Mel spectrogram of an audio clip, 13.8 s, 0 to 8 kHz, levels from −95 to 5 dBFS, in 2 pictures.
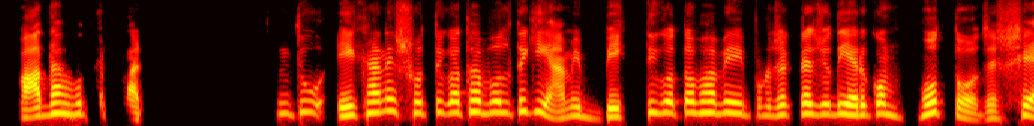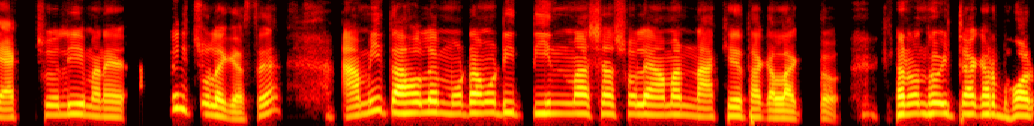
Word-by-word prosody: বাধা 165 +9 +4
হতে 205 - -10
পা - - -1 0.9
কিন্তু 210 +2 -11 0.3
এখানে 220 +8 0
সত্যি 220 +2 -6
কথা 235 +2 +1
বলতে 225 +2 -2
কি 225 - -3
আমি 165 - -5 0.2
ব্যক্তিগতভাবে 220 +7 -1
এই 205 - -6
project 175 +2 -6
টায় 200 -2 +2
যদি 195 +1 -3
এরকম 185 +2 0 0.2
হতো 215 +1 +1
যে 125 - -6
সে 180 - -1
actually 185 +6 -5
মানে 150 -1 0 0.4
মি 300 - +1
চলে 175 -4 +4
গেছে, 115 - -2 0.6
আমি 220 +8 0
তাহলে 215 +1 +7
মোটামুটি 215 +1 +3 0.2
৩ 210 0 0
মাস 205 -2 +5
আসলে 195 +1 +2
আমার 190 0 +2
না - - +4
খেয়ে 165 -2 0
থাকা 135 -2 +1
লাগতো। 120 -4 -3 0.4
কারণ 195 +2 +5
ওই 205 - +4
টাকার 195 -1 +5
ভর 170 0 +6
200 Hz, 170 wpm, -23 LUFS, 175-215 Hz, 0.9 s, তাহলে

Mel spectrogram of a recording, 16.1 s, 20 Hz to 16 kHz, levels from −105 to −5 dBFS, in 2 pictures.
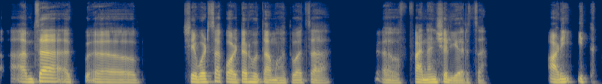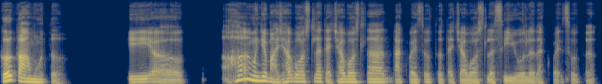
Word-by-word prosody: आमचा 130 +4 +5 0.2
अ, 115 -2 -3 0.7
शेवटचा 125 +3 +3
क्वार्टर 125 -2 +2
होता 120 -3 +1
महत्वाचा 105 +1 -3 0.9
अ, 100 -3 -5 0.2
फायनान्शिअल 115 0 +3
इयरचा 95 -2 -4 0.9
आणि 120 +2 +3
इतकं 140 +6 +4
काम 135 -5 +6
होतं. 100 -8 -5 0.9
की 120 +1 0
अ - - -1 0.9
हां, 215 +6 +1
म्हणजे 180 -3 +5
माझ्या 135 -2 -1
बॉसला 145 0 -2
त्याच्या 125 - -2
बॉसला 125 0 -1 0.2
दाखवायचं 105 +1 -5
होतं, 110 0 -8
त्याच्या 105 0 -5
बॉसला 105 0 -4
CEO 100 -1 -3
ला 105 - -4
दाखवायचं 95 +1 -11
होतं. - - -12
115 Hz, 110 wpm, -27 LUFS, 105-130 Hz, 0.9 s, काम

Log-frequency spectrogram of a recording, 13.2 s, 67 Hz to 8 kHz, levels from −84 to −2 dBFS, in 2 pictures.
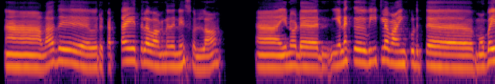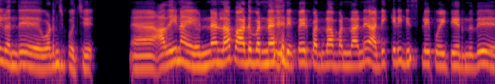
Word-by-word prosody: அ - - 0 0.4
அதாவது 220 +9 -3 0.4
ஒரு 180 0 -5
கட்டாயத்துல 240 +6 -1
வாங்குனதுன்னே 190 +1 -3
சொல்லாம். 165 +4 -5 0.5
அ - - -1 0.3
என்னோட 190 0 -2 0.5
எனக்கு 250 +2 0 0.2
வீட்ல 255 +2 -2
வாங்கிக் 220 0 -1
குடுத்த 210 -1 -4 0.7
மொபைல் 245 +8 +2
வந்து 205 +1 -2 0.3
ஒடஞ்சு 200 +4 -3
போச்சு. 170 0 -5 0.6
அ - - -2 0.3
அதையும் 225 +7 +2
நான் 220 -5 +3
என்னெல்லாம் 230 +7 +3
பாடுபன்னேன் 230 -1 +5
ரிப்பேர் 230 +2 0
பண்லாம் 210 0 0
பண்லான்னு. 200 +3 0
அடிக்கடி 235 +3 -2
டிஸ்ப்ளே 220 -1 -3
போயிட்டே 195 0 0
இருந்தது. 180 +4 -2
210 Hz, 125 wpm, -23 LUFS, 190-230 Hz, 0.7 s, பாடுபன்னேன்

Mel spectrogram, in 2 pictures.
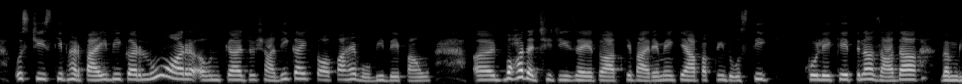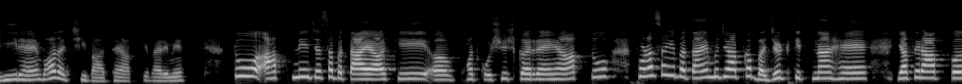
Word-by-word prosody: उस 260 0 -3
चीज़ 255 -2 -3
की 255 - -3
भरपाई 220 -3 +1
भी 245 +2 -3
कर 230 -2 +2
लूँ 265 +10 -1
और 250 -2 +4
उनका 210 +1 -1
जो 215 +1 -7
शादी 215 +2 -5
का 270 +2 +1
एक 255 -1 -3
तोहफ़ा 210 +1 -2
है, 240 +2 -1
वो 170 -6 -7
भी 200 +5 -5
दे 180 0 -4
पाऊँ। 175 +1 -6 0.4
अ, 210 0 +2
बहुत 320 +4 +5
अच्छी 220 +1 -2
चीज़ 200 0 -5
है 195 - +3
ये 185 - -1
तो 195 - -4
आपके 180 +3 -1
बारे 180 +1 -1
में 205 +1 -3
कि 215 - -3
आप 195 -1 +1
अपनी 205 +1 -5
दोस्ती 190 +4 -5 0.4
को 220 0 +3
लेके 210 +2 +1
इतना 225 +2 +2
ज़्यादा 215 +4 +2 0.3
गंभीर 200 +3 0
हैं, 215 +1 -1
बहुत 285 +6 +1
अच्छी 210 -5 -5
बात 155 -2 -10
है 175 - -6
आपके 155 +3 -11
बारे 165 -1 -6
में। 175 +2 -5 0.5
तो 385 0 +3
आपने 320 +4 +2
जैसा 315 +1 0
बताया 245 -5 +6
कि 255 +1 -3
अ, - - -3
बहुत 225 +3 -8
कोशिश 240 +4 -6
कर 245 -1 +3
रहे 240 -1 +2
हैं 245 - +1
आप, 270 +3 0
तो 345 +2 -1 0.3
थोड़ा-सा 400 +4 +2
ये 415 - +1
बताएँ 330 -3 +3
मुझे, 350 +1 0
आपका 350 +2 +3
बजट 270 +6 0
कितना 280 -1 +1
है 270 0 +2 0.3
या 285 - +6
फिर 310 +2 0
आप 295 0 +3
230 Hz, 220 wpm, -23 LUFS, 200-275 Hz, 0.5 s, बताया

